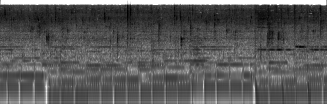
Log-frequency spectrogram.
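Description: Whole bitter gourds deep-frying in hot oil: a steady sizzle with many small crackles as they are turned with a wire skimmer, over soft background music.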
